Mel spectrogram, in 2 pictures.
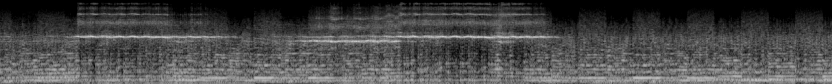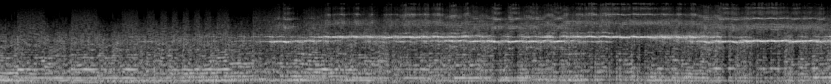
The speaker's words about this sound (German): Minus fünf Minuten. Jetzt ertönt der erste Sirenenton.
